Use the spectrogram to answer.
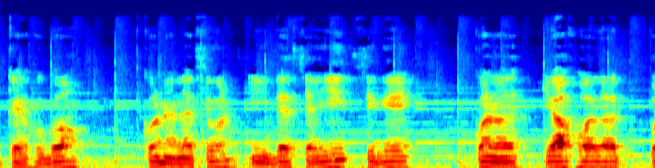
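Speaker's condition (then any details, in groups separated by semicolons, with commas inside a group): Cerebral palsy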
